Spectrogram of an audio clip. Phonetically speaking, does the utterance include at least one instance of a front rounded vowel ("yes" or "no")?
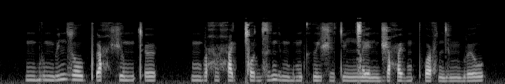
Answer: yes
